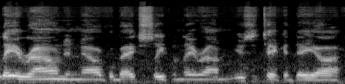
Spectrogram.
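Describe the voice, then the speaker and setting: A man talks at a fairly quick pace in a monotone, flat intonation amid noticeable background noise. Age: 60s. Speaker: truck driver. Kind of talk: casual chat.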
